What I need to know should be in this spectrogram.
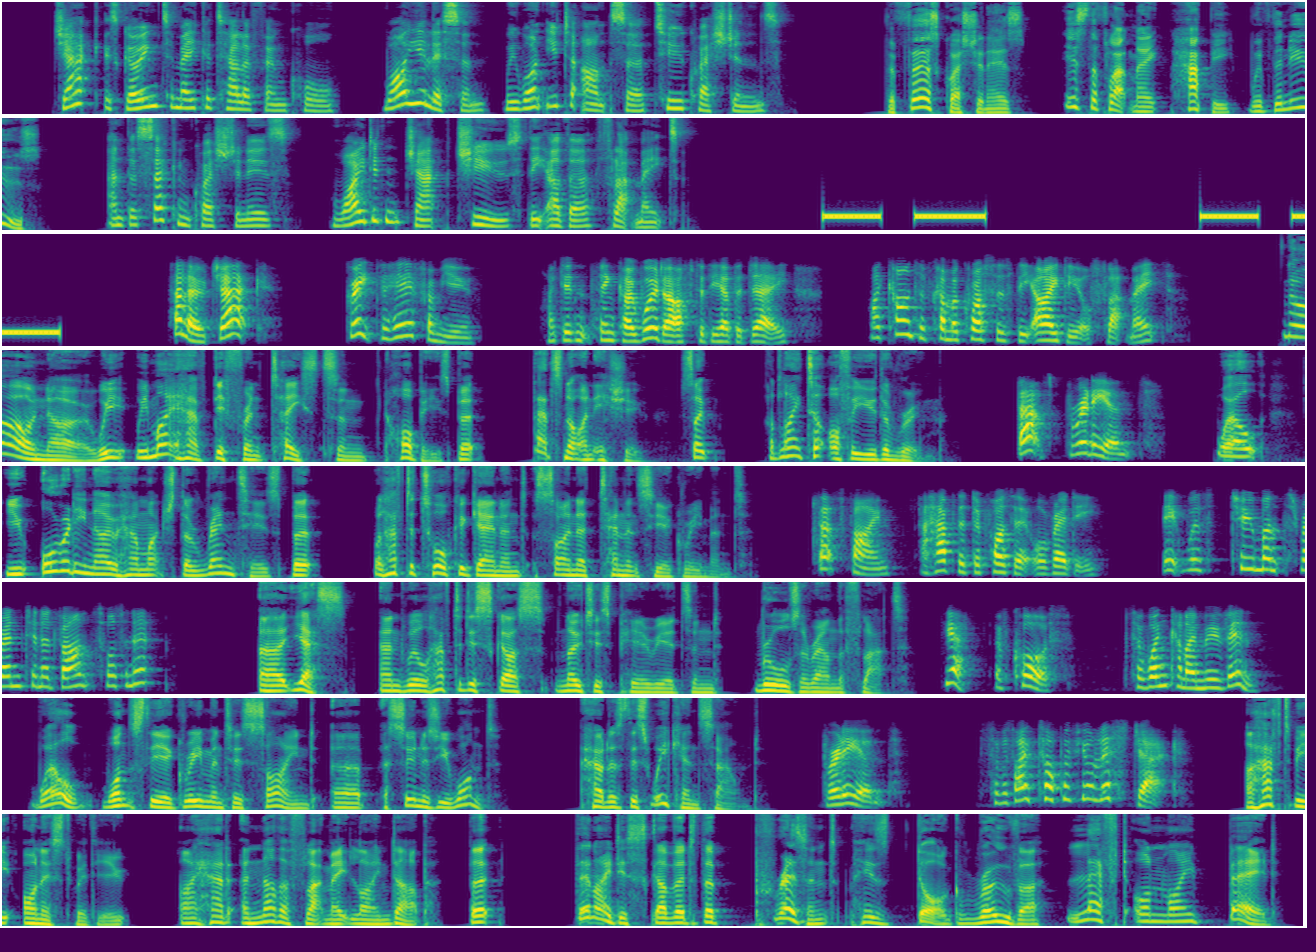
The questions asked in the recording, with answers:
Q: The first question is the flatmate happy with the news?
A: She was very happy. She was surprised because she thought she hadn't made a good impression in the interview.

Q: And the second question is, why didn't Jack choose the other flatmate?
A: Well, I was already a bit unsure about having pets in my flat.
